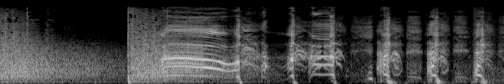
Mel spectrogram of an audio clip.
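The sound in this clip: A sharp gunshot cracks out in a virtual reality video game, followed by a man's drawn-out pained groan and short vocal outbursts.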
